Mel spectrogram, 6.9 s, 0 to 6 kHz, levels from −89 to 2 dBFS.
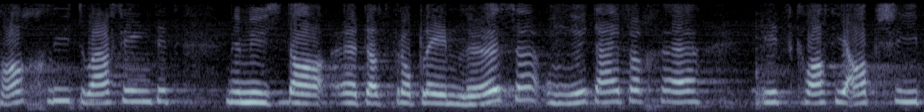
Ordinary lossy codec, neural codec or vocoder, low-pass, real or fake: none; none; 5.4 kHz; real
